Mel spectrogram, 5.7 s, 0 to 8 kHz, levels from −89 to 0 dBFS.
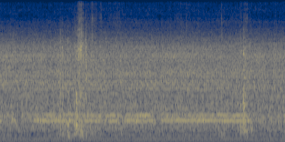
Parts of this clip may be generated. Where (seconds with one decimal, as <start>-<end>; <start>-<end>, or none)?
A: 0.0-5.7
